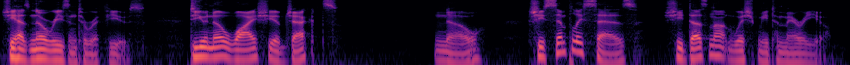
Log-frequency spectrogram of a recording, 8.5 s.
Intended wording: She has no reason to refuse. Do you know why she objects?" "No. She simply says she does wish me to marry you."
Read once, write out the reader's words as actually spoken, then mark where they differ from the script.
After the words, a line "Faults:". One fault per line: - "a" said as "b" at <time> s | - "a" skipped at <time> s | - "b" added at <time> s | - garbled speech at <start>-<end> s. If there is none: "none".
She has no reason to refuse. Do you know why she objects?" "No. She simply says she does not wish me to marry you."
Faults:
- "not" added at 7.1 s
